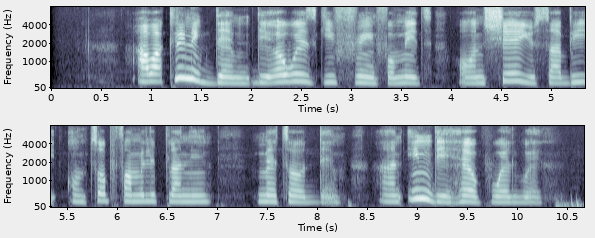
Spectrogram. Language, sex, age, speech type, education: Nigerian Pidgin, female, 30-45, spontaneous, tertiary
